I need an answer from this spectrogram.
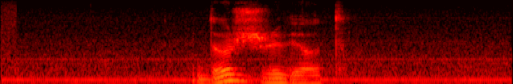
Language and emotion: Russian, neutral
